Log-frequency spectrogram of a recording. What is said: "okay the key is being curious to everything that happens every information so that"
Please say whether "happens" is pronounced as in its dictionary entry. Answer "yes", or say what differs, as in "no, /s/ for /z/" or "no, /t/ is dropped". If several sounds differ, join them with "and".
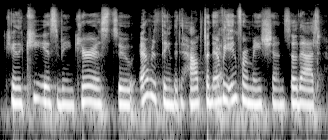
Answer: no, /z/ is dropped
